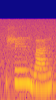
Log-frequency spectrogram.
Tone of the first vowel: high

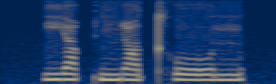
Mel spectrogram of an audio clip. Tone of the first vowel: high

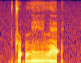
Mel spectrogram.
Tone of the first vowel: high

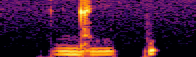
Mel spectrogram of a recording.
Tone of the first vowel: high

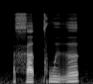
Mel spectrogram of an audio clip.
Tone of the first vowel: low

